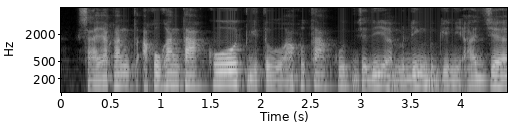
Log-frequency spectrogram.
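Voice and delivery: ordinary delivery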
